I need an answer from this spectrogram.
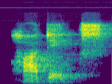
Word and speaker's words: heartache: Now, be careful with the pronunciation of heartache. Ache rhymes with take and make. So the pronunciation is heartaches. You don't say heart-ache since it is A-C-H-E, but it is heart-ache. A-C-H-E becomes E-R-K, heartache.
